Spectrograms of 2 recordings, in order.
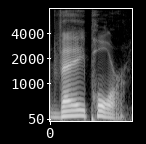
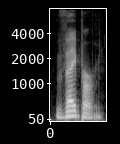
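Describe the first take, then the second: First: The last syllable has a full 'or' sound. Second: The last syllable is reduced, like 'per'.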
